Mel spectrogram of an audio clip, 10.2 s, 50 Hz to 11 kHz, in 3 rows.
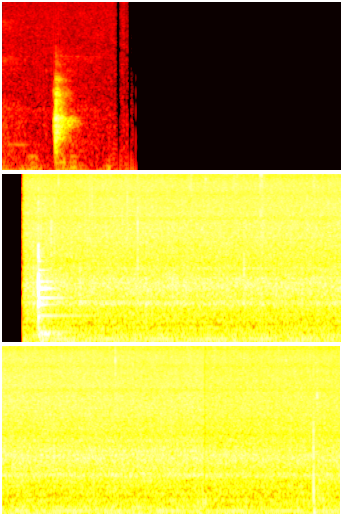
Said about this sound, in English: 2 roughly chopped onions and let it cook very well till it becomes nice brown in color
